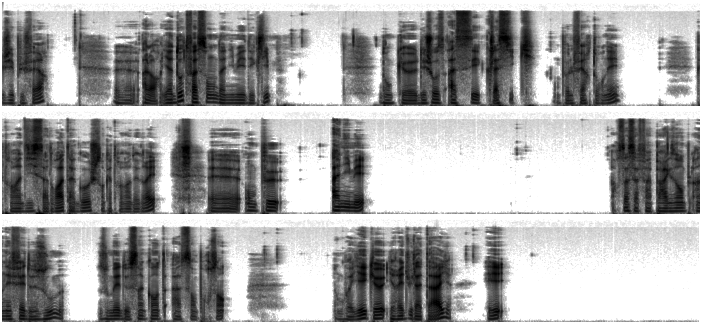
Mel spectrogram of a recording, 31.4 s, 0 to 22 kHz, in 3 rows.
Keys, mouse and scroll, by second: 4.2 click, 6.8 right click, 24.8 click, 27.8 click.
